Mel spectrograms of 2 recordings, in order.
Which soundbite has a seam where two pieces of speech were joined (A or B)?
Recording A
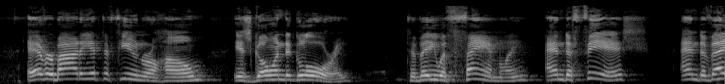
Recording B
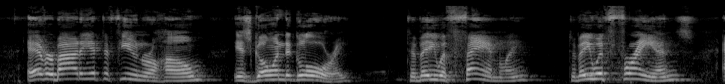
A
